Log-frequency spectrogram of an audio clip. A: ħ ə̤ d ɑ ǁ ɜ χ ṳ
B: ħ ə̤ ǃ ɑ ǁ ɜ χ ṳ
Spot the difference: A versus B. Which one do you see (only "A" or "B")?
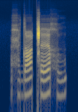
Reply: A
